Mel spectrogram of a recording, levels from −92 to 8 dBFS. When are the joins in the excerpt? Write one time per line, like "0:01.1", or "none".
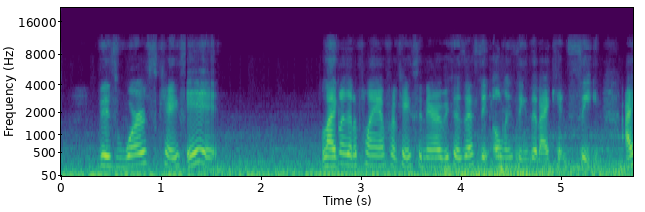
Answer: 0:01.2
0:02.8
0:03.4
